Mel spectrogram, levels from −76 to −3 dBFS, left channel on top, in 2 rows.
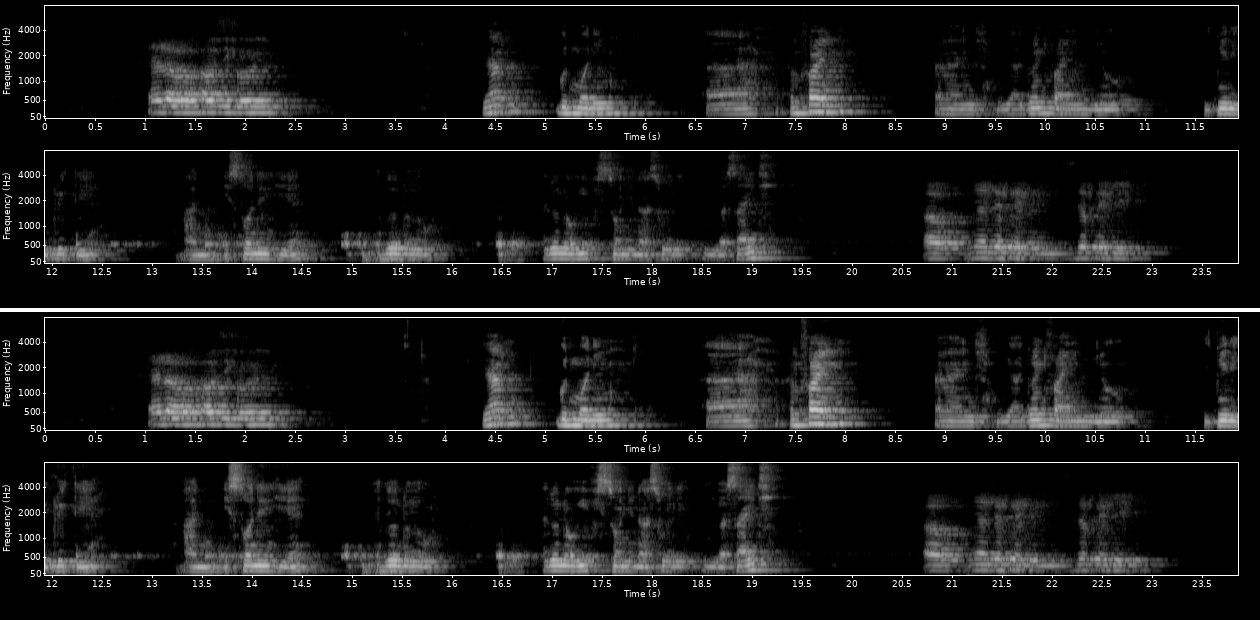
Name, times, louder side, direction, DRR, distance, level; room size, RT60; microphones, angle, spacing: voice 1, 1.0-2.2 13.2-13.9 14.9-15.5 16.4-16.6 20.7-22.8, left 2 dB, 15° left, 5.2 m, -34 dB
voice 2, 4.4-6.0 6.6-8.2 8.9-10.9 11.6-12.6 13.3-14.7 15.2-15.9 16.9-19.3, right 3 dB, 55° right, 1.3 m, -33 dB
23.5 x 20.0 x 9.5 m
head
